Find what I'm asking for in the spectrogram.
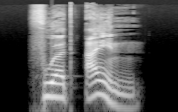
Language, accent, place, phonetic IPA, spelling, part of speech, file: German, Germany, Berlin, [ˌfuːɐ̯t ˈaɪ̯n], fuhrt ein, verb, De-fuhrt ein.ogg
- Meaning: second-person plural preterite of einfahren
